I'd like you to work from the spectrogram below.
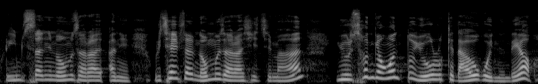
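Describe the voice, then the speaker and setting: A woman teaching a church Bible study in an animated way, acting out short quotes and laughing often. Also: medium pitch, fast.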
